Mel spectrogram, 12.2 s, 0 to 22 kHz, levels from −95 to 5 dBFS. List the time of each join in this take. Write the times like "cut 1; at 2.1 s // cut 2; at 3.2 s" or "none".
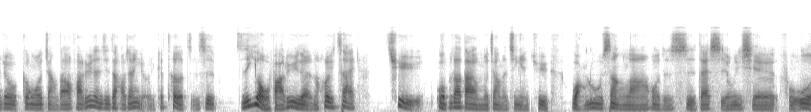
none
